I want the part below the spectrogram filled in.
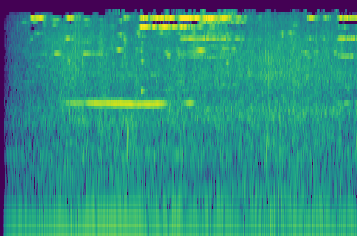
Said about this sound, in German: Dieselmotoren dröhnen, Panzerketten rasseln über die Zufahrt eines Bahnhofsgeländes.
